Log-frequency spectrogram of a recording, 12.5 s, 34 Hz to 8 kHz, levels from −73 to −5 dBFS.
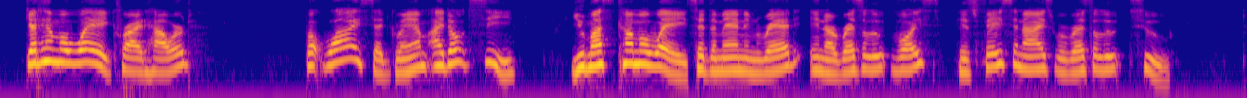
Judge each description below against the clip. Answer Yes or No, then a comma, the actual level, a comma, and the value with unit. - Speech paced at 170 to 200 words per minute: No, average, 160 wpm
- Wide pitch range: Yes, wide, 5.9 semitones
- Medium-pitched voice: Yes, medium, 180 Hz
